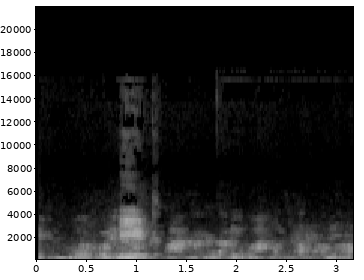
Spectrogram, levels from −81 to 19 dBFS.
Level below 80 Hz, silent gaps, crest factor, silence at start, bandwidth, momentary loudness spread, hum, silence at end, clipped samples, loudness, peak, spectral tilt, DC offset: -58 dBFS; none; 22 dB; 0 s; 16.5 kHz; 16 LU; none; 0 s; under 0.1%; -22 LUFS; -2 dBFS; -6 dB/octave; under 0.1%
